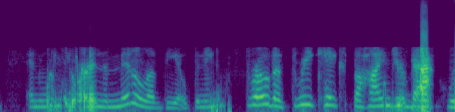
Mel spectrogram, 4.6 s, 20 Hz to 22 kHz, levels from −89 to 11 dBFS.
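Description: GSM full-rate codec damage runs through the whole of this speech recording. The voice has the gravelly, buzzy roughness of that early mobile coder, which fits a 13 kbps stream, and nothing survives above 4 kHz. It models the vocal tract with a filter and drives it with a coarse, regularly spaced pulse excitation that keeps only every third sample, so the fine structure of the voice is lost and replaced by a mechanical grain.

Automatic gain rising begins at 0.27 s and continues to 4.5 s. The level swells slowly by about 9 dB as the gain control, judging the input too quiet, keeps turning itself up. Voice and background noise lift together rather than the voice alone, which is how a gain stage acting on the whole signal sounds, as opposed to someone speaking louder.

GSM bit errors break through from 0.48 to 0.98 s, from 2.08 to 2.32 s, and from 3.84 to 4.34 s. In each burst the speech turns into squawks, pops and gargling, which points to a run of corrupted frames from a weak radio link. 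Flipped bits in the filter, pitch and gain parameters bend the spectrum or make the level jump for a frame at a time.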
